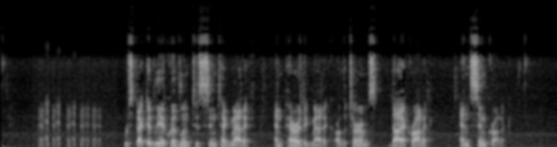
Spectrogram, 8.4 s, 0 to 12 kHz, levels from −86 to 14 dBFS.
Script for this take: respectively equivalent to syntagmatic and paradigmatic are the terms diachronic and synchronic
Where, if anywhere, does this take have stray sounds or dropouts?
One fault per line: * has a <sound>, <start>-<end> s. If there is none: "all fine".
* has a laugh, 0.6-1.5 s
